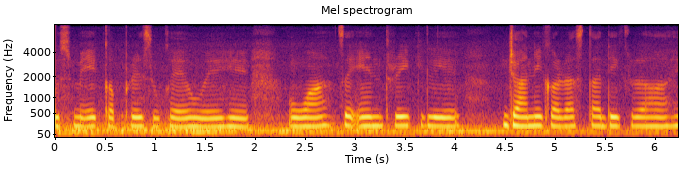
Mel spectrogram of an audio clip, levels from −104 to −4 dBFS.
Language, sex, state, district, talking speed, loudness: Hindi, female, Arunachal Pradesh, Papum Pare, 165 wpm, -16 LUFS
